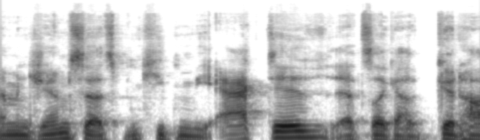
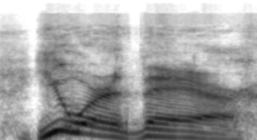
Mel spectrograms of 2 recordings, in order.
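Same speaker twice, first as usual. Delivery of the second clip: put-on loud, high child-like yelling; 8 semitones higher, 7 dB louder than usual. Retelling how a late driver yelled at the speaker, mock child yelling at parents. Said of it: "like a child like yelling at his parents".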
